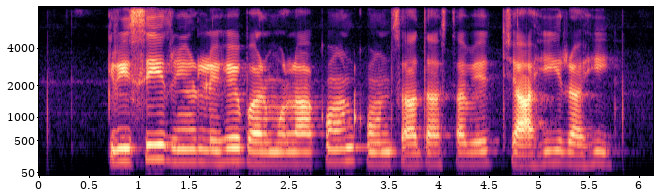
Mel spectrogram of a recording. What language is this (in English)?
Chhattisgarhi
